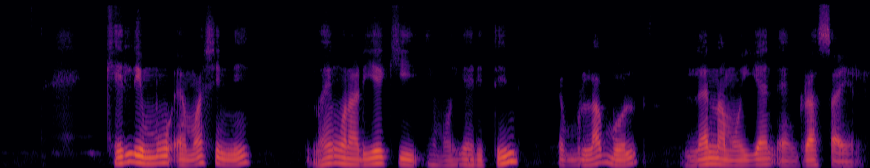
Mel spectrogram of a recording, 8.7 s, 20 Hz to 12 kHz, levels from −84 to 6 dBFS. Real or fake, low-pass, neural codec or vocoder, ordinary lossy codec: fake; 10.8 kHz; codec, 24 kHz, 0.9 kbps, DualCodec; none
